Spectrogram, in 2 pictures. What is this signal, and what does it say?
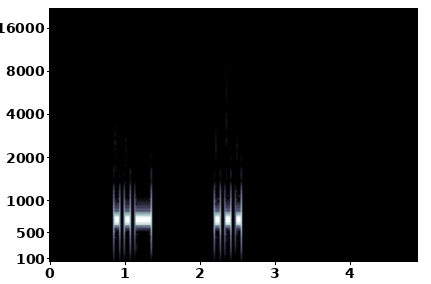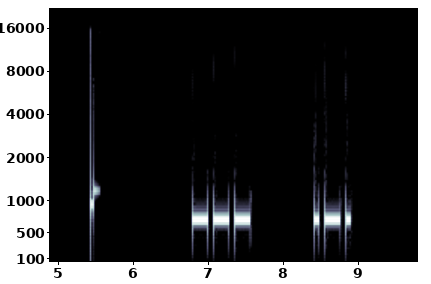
Morse code, heard as a keyed tone, about 17 wpm, spaced as for 8 wpm, 700 Hz. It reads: US OR
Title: 4x Character Spacing - Top 200 Words - 17wpm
